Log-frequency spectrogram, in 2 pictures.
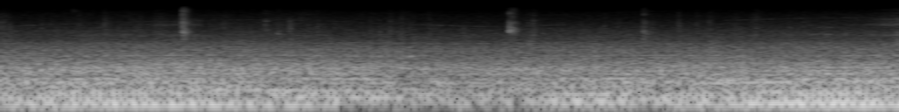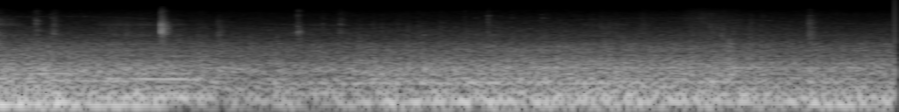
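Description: A vehicle's engine hums from inside the cab as it drives.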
